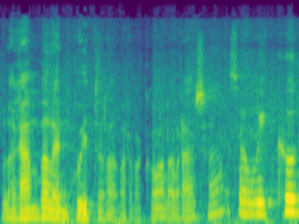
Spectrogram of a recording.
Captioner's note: speaking spanish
